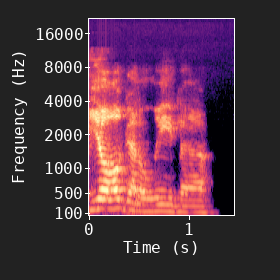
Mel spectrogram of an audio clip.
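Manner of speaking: ordinary delivery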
